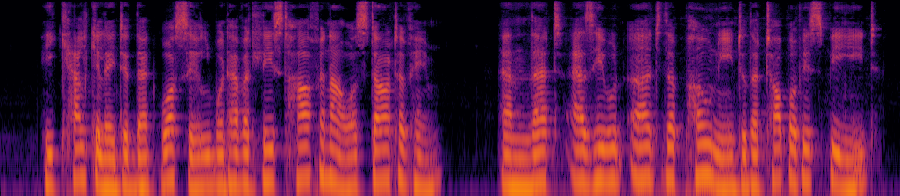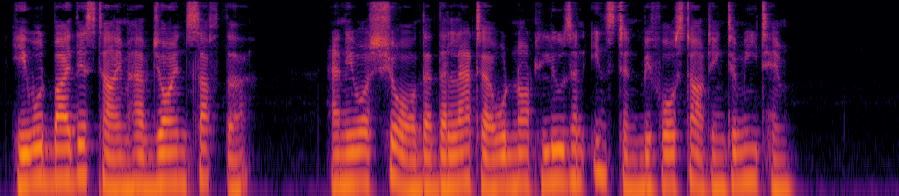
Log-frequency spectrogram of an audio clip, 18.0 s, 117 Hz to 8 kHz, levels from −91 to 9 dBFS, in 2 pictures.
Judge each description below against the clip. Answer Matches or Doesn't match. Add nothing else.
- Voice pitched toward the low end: Doesn't match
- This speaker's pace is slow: Doesn't match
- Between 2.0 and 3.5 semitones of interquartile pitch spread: Matches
